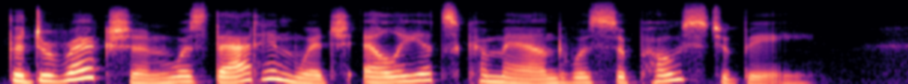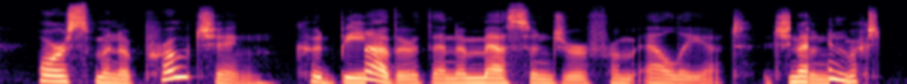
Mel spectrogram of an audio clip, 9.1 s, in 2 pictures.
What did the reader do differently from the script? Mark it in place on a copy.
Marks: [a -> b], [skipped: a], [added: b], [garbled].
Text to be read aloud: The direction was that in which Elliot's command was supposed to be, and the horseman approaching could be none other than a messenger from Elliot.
The direction was that in which Elliot's command was supposed to be, [skipped: and the] horseman approaching could be [skipped: none] other than a messenger from Elliot. [garbled]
